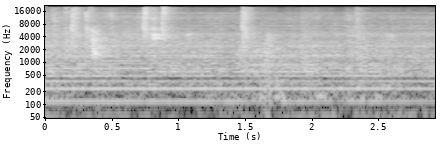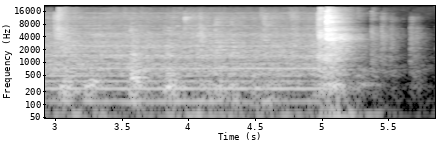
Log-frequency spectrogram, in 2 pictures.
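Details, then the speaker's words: Garage door closing after lubrication with lithium grease: soft even rumble as the door travels down with only light clicks, then a gentle stop. The formerly creaking door now runs smoothly and quietly. "Wow. Amazing. So quiet. Love it."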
